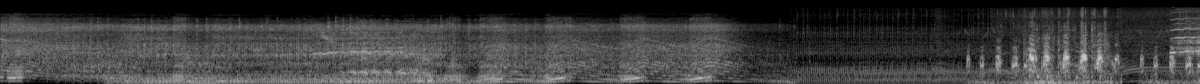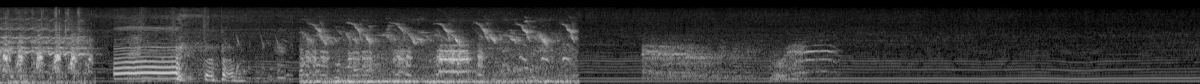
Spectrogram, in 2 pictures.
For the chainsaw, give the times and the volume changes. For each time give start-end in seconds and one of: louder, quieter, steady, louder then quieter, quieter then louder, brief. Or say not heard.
0.0-23.9 quieter.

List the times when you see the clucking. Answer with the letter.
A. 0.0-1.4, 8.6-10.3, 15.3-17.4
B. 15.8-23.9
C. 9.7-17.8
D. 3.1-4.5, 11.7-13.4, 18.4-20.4
C.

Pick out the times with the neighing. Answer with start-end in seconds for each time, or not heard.
3.1-4.5, 11.7-13.4, 18.4-20.4.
